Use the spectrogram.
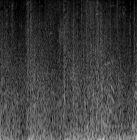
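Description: Rapid overlapping gunfire in the Overwatch video game, a dense continuous burst of shots with heavy low thumps, loud and close, with no pauses over a short stretch.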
